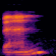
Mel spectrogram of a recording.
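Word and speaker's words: 弁: This one here by itself is pronounced Ben.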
